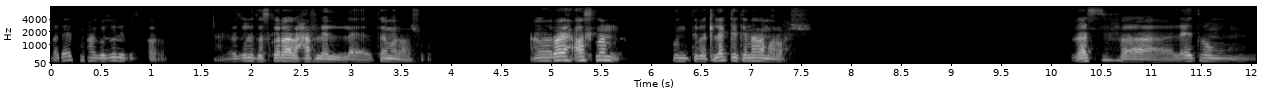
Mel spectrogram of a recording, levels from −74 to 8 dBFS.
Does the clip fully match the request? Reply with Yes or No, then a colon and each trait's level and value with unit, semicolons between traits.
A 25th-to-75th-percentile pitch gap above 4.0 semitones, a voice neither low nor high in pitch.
No: average, 3.6 semitones; medium, 145 Hz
